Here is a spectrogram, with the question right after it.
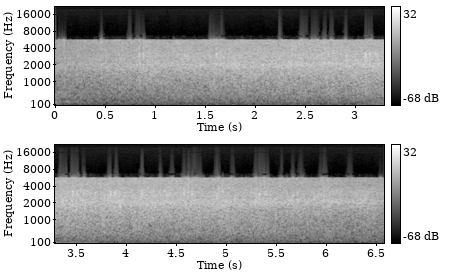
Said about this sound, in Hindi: इसलिए तालियां जरा जोरदार बजाते रहो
